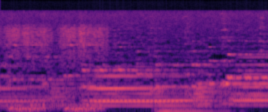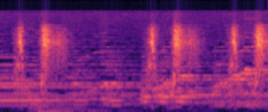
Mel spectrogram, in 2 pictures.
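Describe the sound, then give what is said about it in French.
Several sharp whip cracks from an adventure video game, used in fights, snap out over a busy, tonal game soundtrack, arriving irregularly toward the end, fairly loud. “On passe vraiment de bons moments à se creuser la tête pour dénicher des objets, pousser des blocs de pierre qui bloquent le passage, ou se bagarrer à coups de fouet ou de revolver contre les cruels nazis.”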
